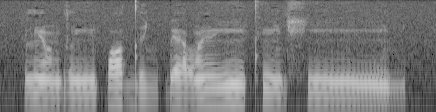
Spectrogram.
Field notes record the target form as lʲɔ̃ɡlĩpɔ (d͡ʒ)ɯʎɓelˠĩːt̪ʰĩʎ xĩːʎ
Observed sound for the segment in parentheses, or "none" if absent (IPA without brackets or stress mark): d̪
